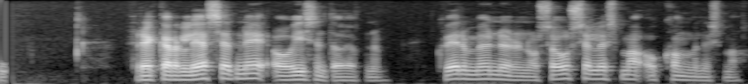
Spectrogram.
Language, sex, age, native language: Icelandic, male, 30-39, Icelandic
